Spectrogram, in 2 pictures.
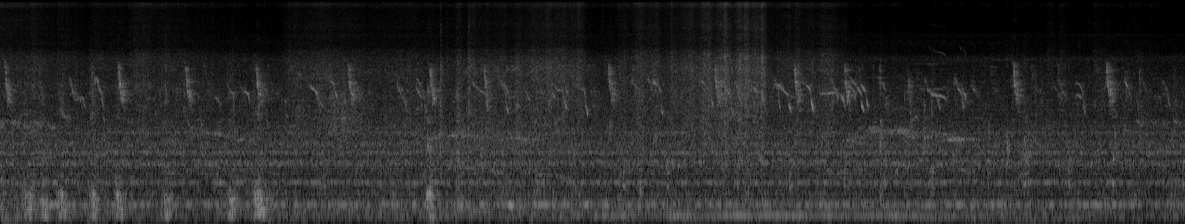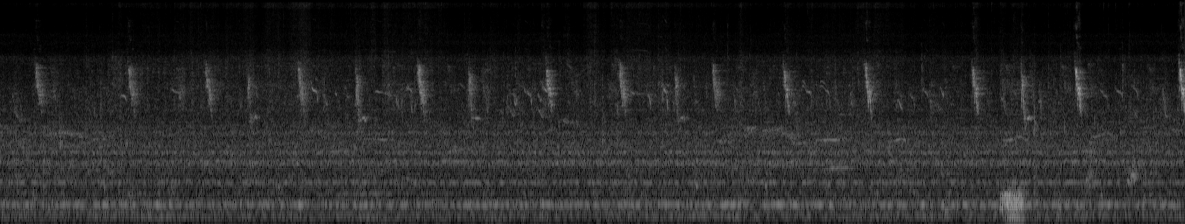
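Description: Two pigs eating dry feed off a concrete pen floor, with short chewing and smacking clicks about once a second, while chickens cluck in the background. Feed is being tipped out of a sack at the start, and a faint steady hum runs underneath.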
